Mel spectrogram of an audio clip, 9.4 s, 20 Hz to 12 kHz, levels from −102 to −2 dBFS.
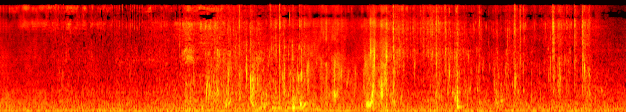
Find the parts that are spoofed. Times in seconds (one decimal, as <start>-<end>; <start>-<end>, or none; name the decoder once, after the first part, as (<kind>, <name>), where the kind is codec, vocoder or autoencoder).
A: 0.0-0.7 (vocoder, Vocos); 4.6-5.8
